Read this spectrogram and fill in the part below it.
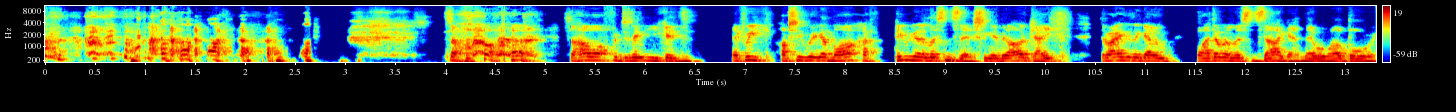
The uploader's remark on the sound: I sit down via Zoom to chat with two guys I now consider good friends. Audio wise it's a Zoom call, so that's exactly what it sounds like, it's completely workable.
